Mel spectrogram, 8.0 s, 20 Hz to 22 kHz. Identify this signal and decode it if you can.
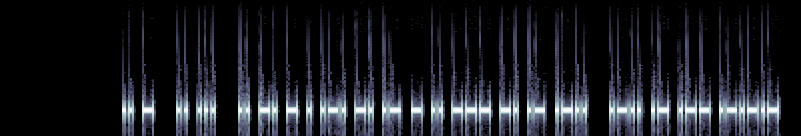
Morse code, heard as a keyed tone, about 35 wpm, 700 Hz. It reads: IT IS INTERNATIONAL LAW.
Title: Sentences from Top 1000 Words - Review Part 4 - 35wpm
